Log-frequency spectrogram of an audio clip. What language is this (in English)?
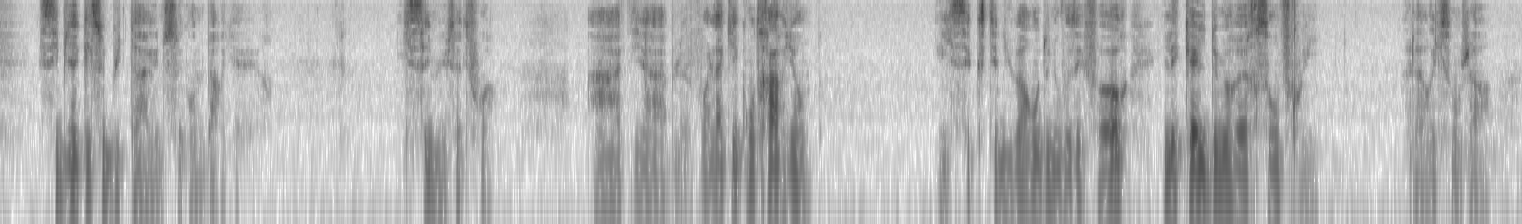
French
